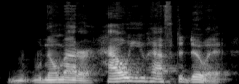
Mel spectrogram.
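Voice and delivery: normal talking voice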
